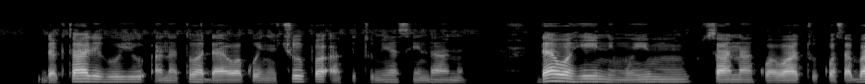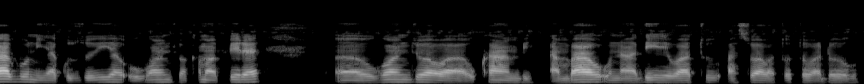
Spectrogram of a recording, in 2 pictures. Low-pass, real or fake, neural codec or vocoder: 7.2 kHz; fake; codec, 16 kHz, 16 kbps, FreqCodec, larger model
